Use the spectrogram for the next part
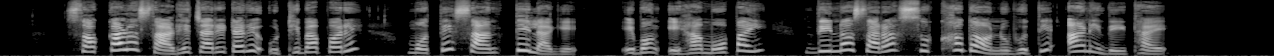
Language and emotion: Odia, happy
